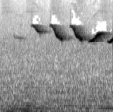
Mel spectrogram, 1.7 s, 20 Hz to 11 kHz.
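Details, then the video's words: Trinidad bullfinch (chestnut-bellied seed finch) giving its 'chee chor weet sweet roll' song, recorded 22/06/20: a soft opening note, then sweet downslurred whistles that grow louder toward the end. "Trini bullfinch chee chor weet sweet roll"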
